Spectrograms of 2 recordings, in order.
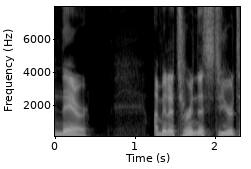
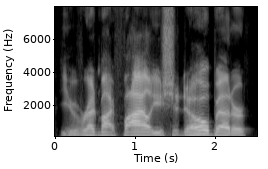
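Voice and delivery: Logan growling; 4 semitones higher, 6 dB louder than usual. Retold or imitated. Logan threatening the hidden boss, mock tough louder voice. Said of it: "he's like".

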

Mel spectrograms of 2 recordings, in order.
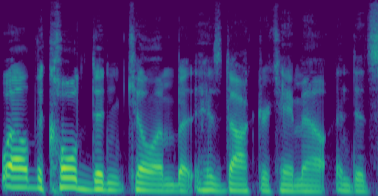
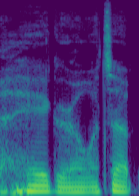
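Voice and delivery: sexy voice; 5 semitones lower than usual. Shown as a demonstration. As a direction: lower pitch, a playful seductive pickup line. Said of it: "if you're hearing a little bit of".

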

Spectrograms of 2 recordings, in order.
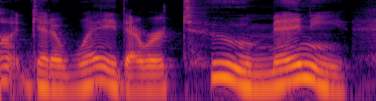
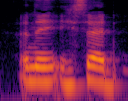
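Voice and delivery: plain reading voice

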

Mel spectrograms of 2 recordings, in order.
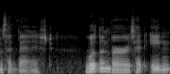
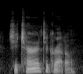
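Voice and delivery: usual speaking voice

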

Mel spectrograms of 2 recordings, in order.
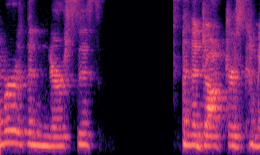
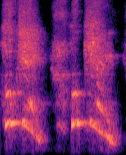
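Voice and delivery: high-pitched, squeaky mock compliance; imitated breathless little yes; flustered agreement. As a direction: re-enact nervous readiness way up high. Retold frightened agreement to doctor.

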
